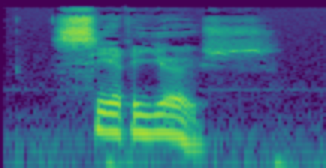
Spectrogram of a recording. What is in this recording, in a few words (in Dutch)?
"serieus", Dutch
